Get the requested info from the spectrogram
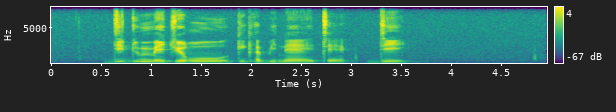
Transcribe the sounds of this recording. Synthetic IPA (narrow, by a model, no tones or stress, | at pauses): didum̩met͡ʃʼweɣʊkʼɪkʼabinɛtʼɛdi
